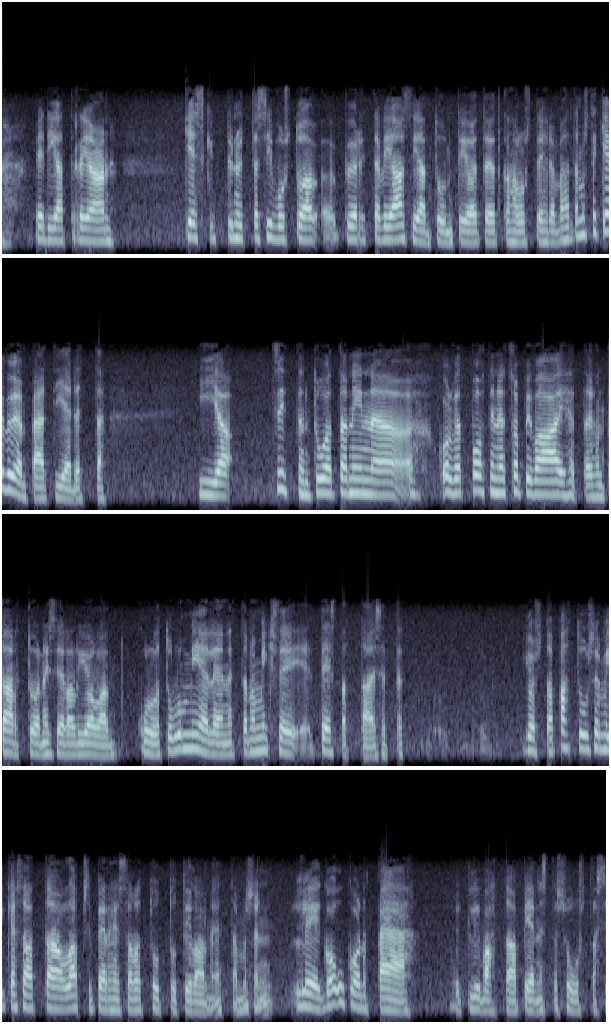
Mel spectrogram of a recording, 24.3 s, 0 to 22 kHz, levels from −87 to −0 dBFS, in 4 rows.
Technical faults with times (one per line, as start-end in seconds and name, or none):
none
